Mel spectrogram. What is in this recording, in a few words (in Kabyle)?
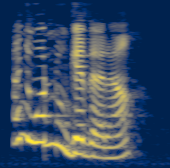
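Anwa ur nugad ara?, Kabyle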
